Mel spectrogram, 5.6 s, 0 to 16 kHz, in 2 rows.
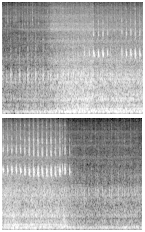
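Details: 1980 GMC Sierra/Chevy C20 crew cab, 454 big block, run on fuel poured in by bottle: catches and runs rough about three seconds at roughly four beats a second, then dies; first time heard running, sounding promising.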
